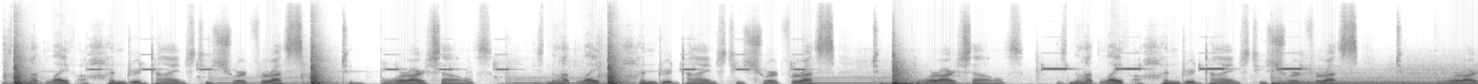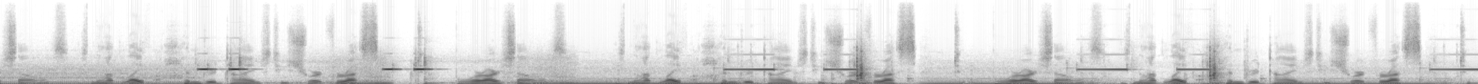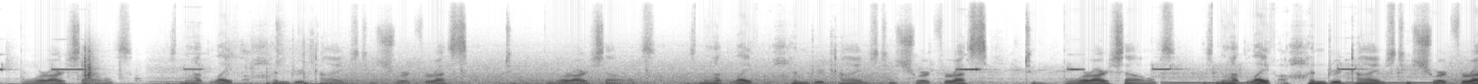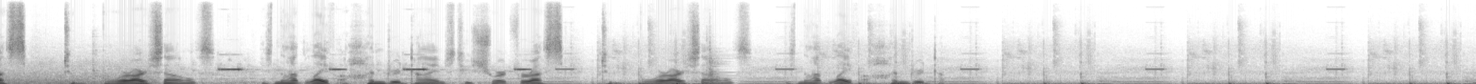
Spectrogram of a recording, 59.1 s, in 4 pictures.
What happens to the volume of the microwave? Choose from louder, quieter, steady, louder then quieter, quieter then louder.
quieter.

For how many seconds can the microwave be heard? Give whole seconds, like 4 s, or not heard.
59 s.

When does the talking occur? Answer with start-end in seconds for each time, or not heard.
0.0-53.8.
